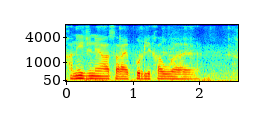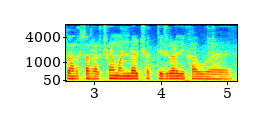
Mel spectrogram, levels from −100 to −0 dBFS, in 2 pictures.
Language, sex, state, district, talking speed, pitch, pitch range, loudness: Hindi, male, Chhattisgarh, Raipur, 150 wpm, 130 Hz, 125-140 Hz, -14 LUFS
